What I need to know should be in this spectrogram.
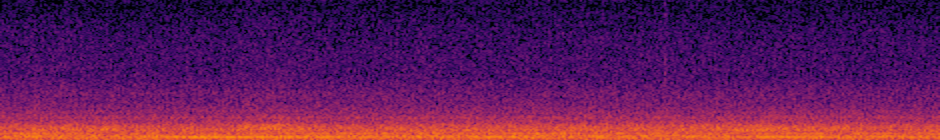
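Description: A train rumbles along the rails through a tunnel.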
